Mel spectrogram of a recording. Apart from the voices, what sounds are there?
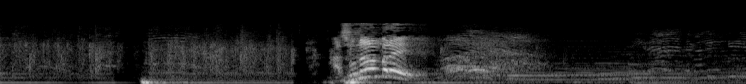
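audience applause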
